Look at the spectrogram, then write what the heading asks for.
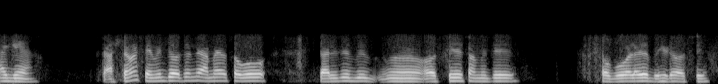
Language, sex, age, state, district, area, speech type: Odia, male, 30-45, Odisha, Balasore, rural, conversation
